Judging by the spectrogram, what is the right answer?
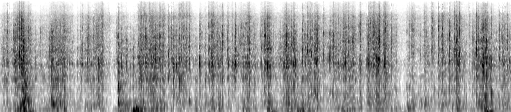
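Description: Faint crinkling and rustling of medicine packaging, paper packets and cardboard boxes, as they are handled and packed into a wicker basket: a steady stream of small, irregular crackles.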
